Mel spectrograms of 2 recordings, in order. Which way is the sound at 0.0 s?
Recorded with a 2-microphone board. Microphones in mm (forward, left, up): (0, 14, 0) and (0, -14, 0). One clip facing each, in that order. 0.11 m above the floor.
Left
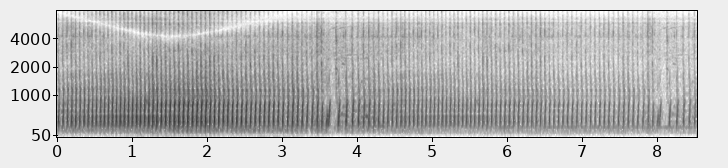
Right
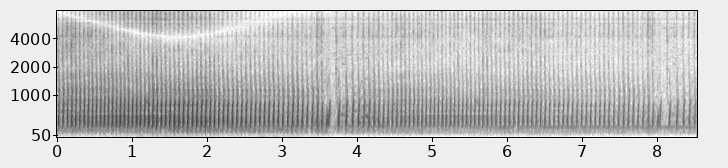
5° right (ahead or behind).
